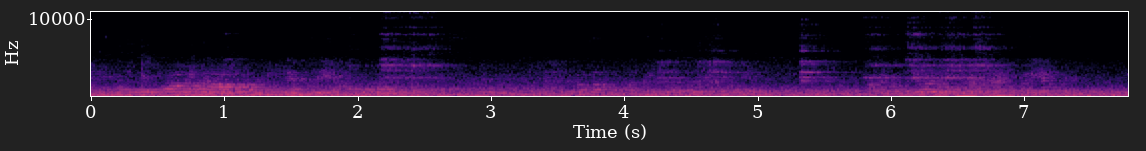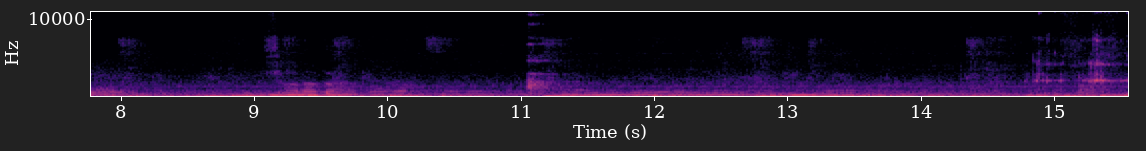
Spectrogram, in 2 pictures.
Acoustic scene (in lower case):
cafe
